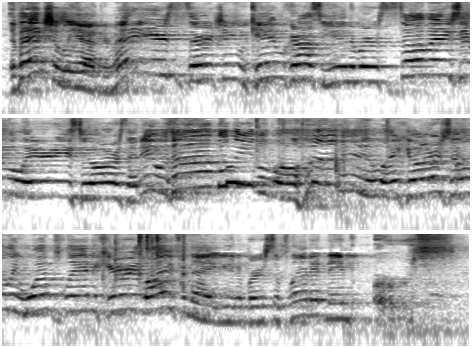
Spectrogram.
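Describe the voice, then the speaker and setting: A man voicing a chatty female cartoon creature in a high falsetto, with a sing-song, exaggerated reading. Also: lively intonation, fast, hardly any pauses, recorded from a distance, a crowd in the background. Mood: sing-song explaining. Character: chatty female Mew reciting a long speech, high-pitched. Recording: echoey convention panel room, off-mic.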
